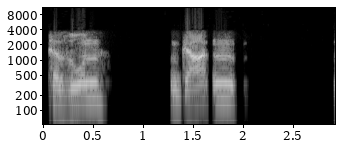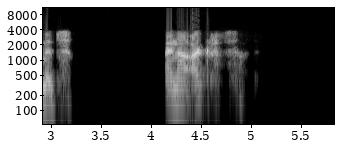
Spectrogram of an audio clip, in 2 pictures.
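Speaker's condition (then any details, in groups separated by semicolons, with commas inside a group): Stuttering; more fluent during past emergency call than in this interview; prolonged sounds, blocks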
